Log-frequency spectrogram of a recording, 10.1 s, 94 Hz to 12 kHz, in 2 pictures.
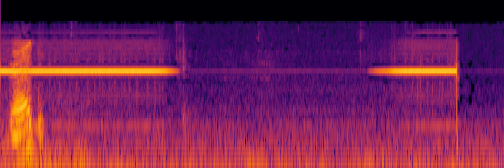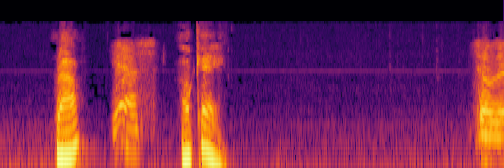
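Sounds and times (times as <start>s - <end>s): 
long steady electronic tones over a phone line: 0.0s - 1.8s, 3.7s - 4.6s
speech: 0.1s - 0.6s, 5.6s - 7.4s.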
